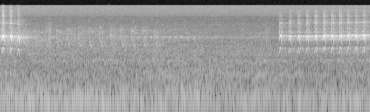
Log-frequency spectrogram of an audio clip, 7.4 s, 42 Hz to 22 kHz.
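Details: Northern flicker in spring, April 28, 2014: a short burst of ringing repeated notes, a pause filled with faint background chirps, then the rapid even series resumes strongly.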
